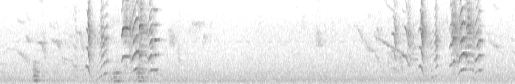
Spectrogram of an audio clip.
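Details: Carib grackle male courting his mate, singing two bursts several seconds apart, each a run of sharp crackling high notes and down-slurred squeaks, separated by quiet with a low steady hum underneath.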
